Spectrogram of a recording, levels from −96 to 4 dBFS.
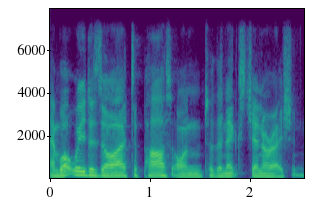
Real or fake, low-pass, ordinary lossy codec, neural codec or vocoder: real; 7.2 kHz; Opus, 64 kbps; none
